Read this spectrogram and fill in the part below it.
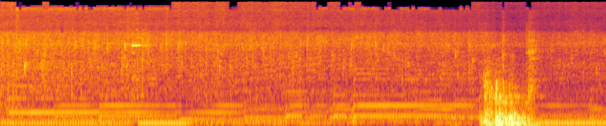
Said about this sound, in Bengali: তেল গরম হয়ে গেছে এবার আমি মাছগুলো দিয়ে দেবো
